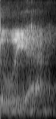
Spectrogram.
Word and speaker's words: iliac: which is the other one how is that pronounced the one is vitreous and the other is blood uh iliac blood iliac specifically factor certainly ilic okay so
